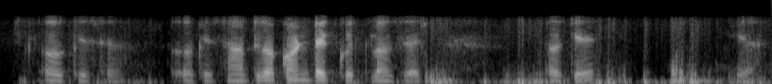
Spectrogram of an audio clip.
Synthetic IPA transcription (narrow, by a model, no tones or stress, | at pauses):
okesəɾokesəɦãt̪ukakɔɳʈɛk̚ʈ̚kot̪lãsəɾ | oke | ja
